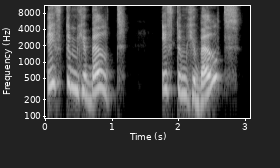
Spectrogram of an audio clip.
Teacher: on a vu aussi que le H de heeft, on ne l'a pas prononcé · on écrit un D, mais on prononce un T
